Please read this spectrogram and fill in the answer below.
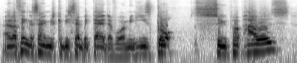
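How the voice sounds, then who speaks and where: A man's voice: mid-range voice, brisk. A man hosting a podcast in a casual discussion, giving his opinions in an analytical way. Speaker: podcast host.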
